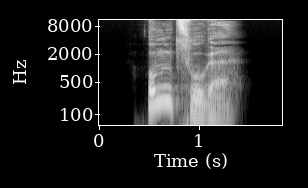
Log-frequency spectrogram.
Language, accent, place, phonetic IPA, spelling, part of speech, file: German, Germany, Berlin, [ˈʊmˌt͡suːɡə], Umzuge, noun, De-Umzuge.ogg
- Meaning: dative of Umzug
